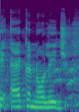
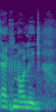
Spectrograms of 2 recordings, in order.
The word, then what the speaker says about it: acknowledge: इसके बाद में पांचवा रूल्स है, अगर सी के बाद के या क्यू आ जाए तो सी को नहीं पढ़ा जाएगा। जैसे कि एक्नॉलेज, ACKNOWLEDGE एक्नॉलेज, उसके बाद में एक्वायर, उसके बाद में एक्वाइंटेड।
